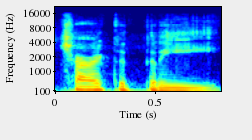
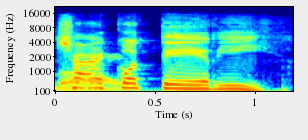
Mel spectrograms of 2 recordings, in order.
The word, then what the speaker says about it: charcuterie: okay, guys, at saka ang tamang pronunciation yun is charcuterie. Charcuterie. Yeah, not charcuterie.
